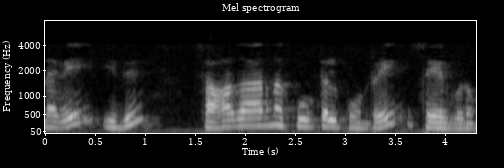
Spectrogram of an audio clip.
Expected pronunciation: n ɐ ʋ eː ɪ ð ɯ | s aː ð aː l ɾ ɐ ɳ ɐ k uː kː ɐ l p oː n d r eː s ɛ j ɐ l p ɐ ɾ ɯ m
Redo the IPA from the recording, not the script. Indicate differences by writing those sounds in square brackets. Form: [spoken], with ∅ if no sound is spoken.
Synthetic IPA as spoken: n ɐ ʋ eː ɪ ð ɯ | s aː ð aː [∅] ɾ ɐ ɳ ɐ k uː [ʈː] ɐ l p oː n d r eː s ɛ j ɐ l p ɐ [ɽ] ɯ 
